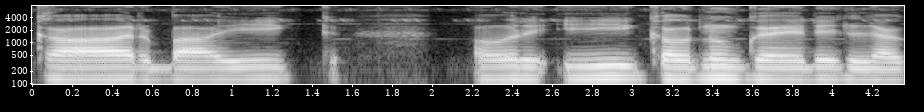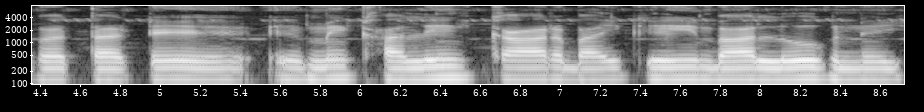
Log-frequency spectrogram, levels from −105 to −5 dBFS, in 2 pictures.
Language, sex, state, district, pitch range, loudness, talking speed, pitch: Bhojpuri, male, Bihar, Muzaffarpur, 120-130 Hz, -17 LUFS, 110 wpm, 125 Hz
